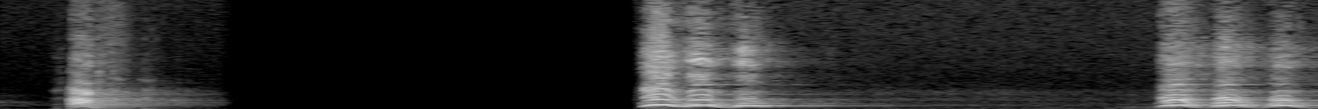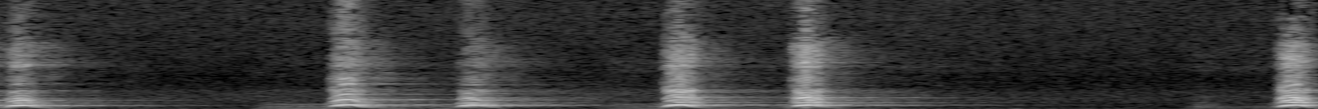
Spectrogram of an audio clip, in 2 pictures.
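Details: A single dog gives clear, resonant barks in clusters of two or three separated by silent pauses of one to two seconds, with no other sounds.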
